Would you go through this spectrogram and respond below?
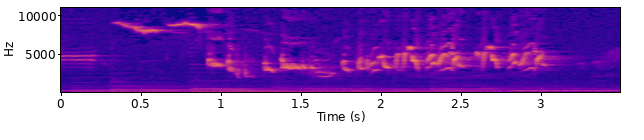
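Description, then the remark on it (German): A mother robin at her nest chirps and warbles to her chick in a quick, continuous run of bright, twittering notes, over a soft bed of sustained low musical tones. “Auf einmal kommt Mama Rotkehlchen angeflogen.”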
